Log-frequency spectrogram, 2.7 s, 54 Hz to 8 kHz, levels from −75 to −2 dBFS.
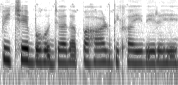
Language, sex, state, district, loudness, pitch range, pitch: Hindi, female, Haryana, Rohtak, -18 LUFS, 195-210 Hz, 205 Hz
